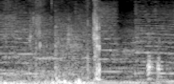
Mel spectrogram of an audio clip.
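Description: Aseel and desi chickens clucking nearby, a few soft short clucks over faint background noise.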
